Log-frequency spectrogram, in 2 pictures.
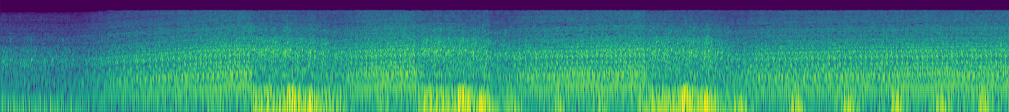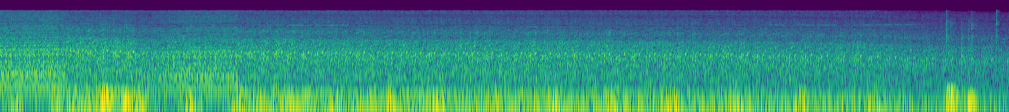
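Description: A bus engine roars and revs up repeatedly as the bus speeds up.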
